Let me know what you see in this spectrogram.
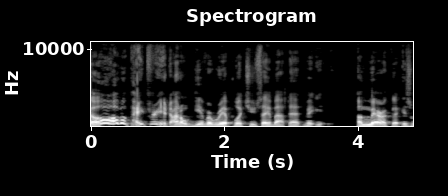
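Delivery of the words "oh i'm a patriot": mock patriot. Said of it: "throw your flag at me and say".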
